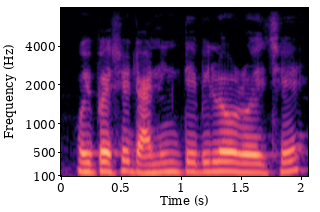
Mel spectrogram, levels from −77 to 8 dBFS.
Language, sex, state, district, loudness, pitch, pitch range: Bengali, male, West Bengal, Alipurduar, -13 LUFS, 165 Hz, 160-170 Hz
